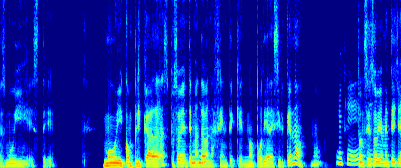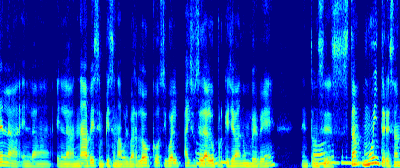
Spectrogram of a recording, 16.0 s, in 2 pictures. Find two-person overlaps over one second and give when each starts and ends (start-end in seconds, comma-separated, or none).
14.3-15.5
